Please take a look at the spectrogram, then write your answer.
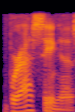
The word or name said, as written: brassiness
